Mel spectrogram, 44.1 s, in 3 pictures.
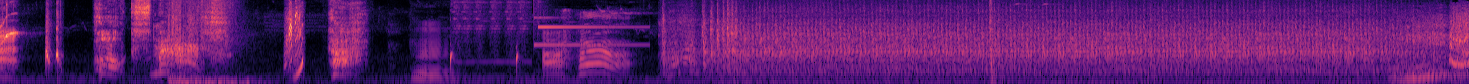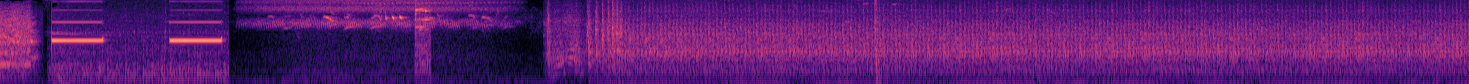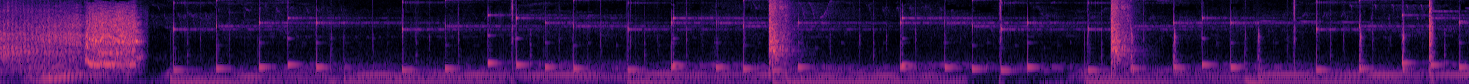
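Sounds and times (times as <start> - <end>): tractor engine running: 6.5 - 17.0, 20.2 - 44.0.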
